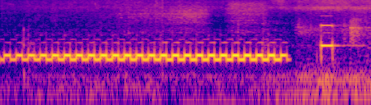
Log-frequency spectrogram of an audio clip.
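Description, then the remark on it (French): In a film trailer, a telephone calling a mother rings unanswered with a steady electronic warble for about two seconds, a rapidly trilling mid-pitched tone, then cuts off and is followed by a brief higher beep. “Maman, tu décroches Non, toujours pas.”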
